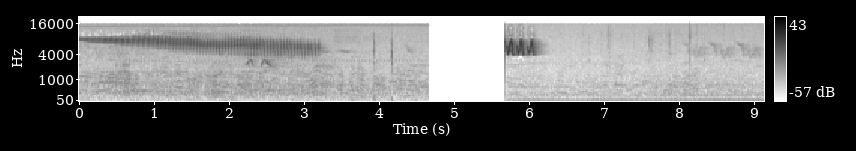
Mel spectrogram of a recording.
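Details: Buff-barred warbler at Long Lake, Jiuzhaigou, 3100 m elevation, 25 June 2014, first taken for a Gansu leaf warbler, gives a very high, thin trill for about three seconds, then a brief burst of sharp high notes after a pause.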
